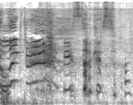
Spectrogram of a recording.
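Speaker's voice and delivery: high, loud shrieking squeal; excited squeal. Real, not acted. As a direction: squeal with giddy disbelief. Just licked by a goat.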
